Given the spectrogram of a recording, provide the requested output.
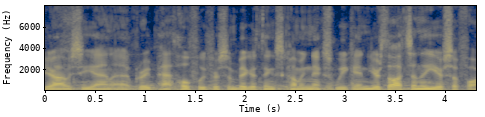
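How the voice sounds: A man talks at a fast pace in a fairly low pitch, his intonation fairly even and his tone slightly mellow.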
